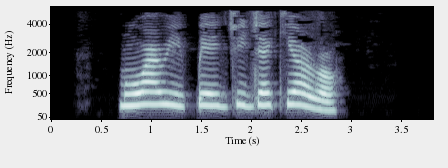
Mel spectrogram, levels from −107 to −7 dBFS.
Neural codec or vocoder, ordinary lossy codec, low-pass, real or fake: none; MP3, 24 kbps; 5.4 kHz; real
